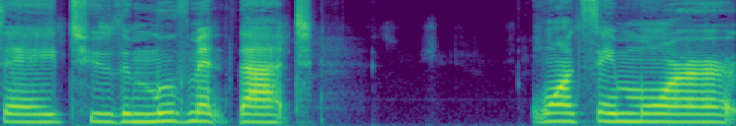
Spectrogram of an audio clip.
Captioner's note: speaking French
